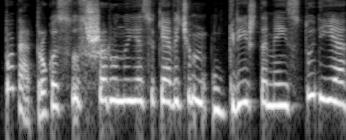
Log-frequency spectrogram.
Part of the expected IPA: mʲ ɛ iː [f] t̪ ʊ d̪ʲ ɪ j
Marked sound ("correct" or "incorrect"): incorrect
